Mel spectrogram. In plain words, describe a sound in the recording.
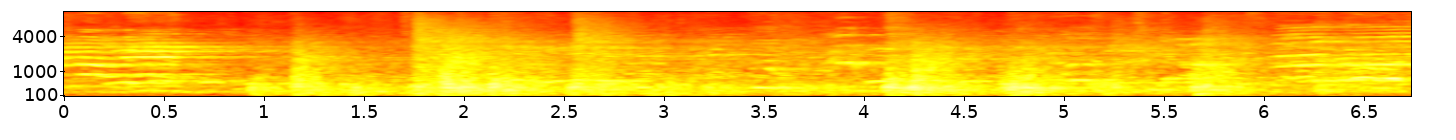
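Bodies slam onto a wrestling ring's mat with loud thuds.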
